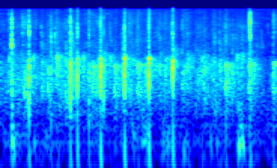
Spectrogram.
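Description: Scattered, uneven clapping from an awards ceremony audience, a few distinct sharp claps standing out over a thin wash of hand claps, fairly close and short-lived.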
